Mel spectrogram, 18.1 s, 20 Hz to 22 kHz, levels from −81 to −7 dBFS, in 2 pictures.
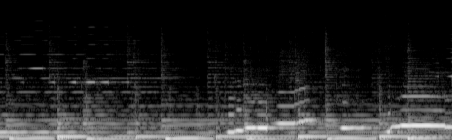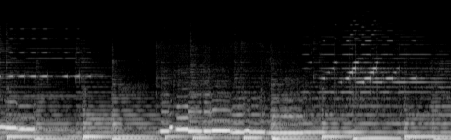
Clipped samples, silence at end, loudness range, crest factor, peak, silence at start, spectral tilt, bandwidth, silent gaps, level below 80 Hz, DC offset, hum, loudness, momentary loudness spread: under 0.1%; 0 s; 8 LU; 14 dB; -6 dBFS; 0 s; -9 dB/octave; 9.4 kHz; none; -30 dBFS; under 0.1%; none; -22 LUFS; 12 LU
